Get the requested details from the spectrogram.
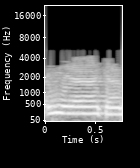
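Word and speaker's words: Iyyaka (إِيَّاكَ): Kalau seseorang baca Al-Fatihah kalau sampai hilang tasdidnya, apa? Ini salah fatal. Iyyaka na'budu wa iyyaka nasta'in, salah fatal, Bapak. Salah besar. Bagaimana membacanya? Membacanya dengan ditekan, Bapak.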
